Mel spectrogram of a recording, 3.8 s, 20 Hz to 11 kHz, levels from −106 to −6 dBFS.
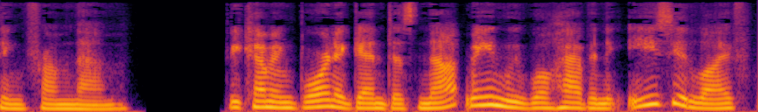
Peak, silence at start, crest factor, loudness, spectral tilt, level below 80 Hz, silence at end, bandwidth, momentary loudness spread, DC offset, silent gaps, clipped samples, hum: -8 dBFS; 0 s; 16 dB; -24 LUFS; -7 dB/octave; -56 dBFS; 0.05 s; 10.5 kHz; 7 LU; 0.3%; 0.72-1.10 s; under 0.1%; none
